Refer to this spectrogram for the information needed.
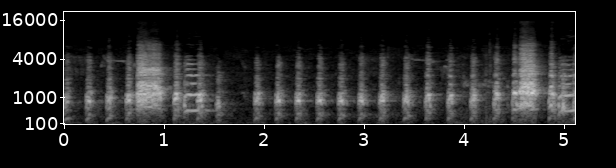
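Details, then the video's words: Cackling hen after laying: a loud squawk, a short pause, then a steady series of clipped clucks ending in another long harsh squawk. "suara ayam bertelur"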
